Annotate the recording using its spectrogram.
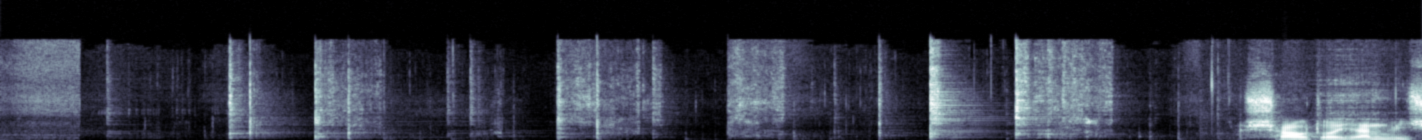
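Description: A spoon clinks and scrapes against a metal bowl.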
